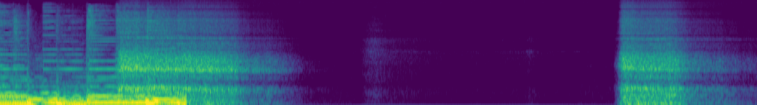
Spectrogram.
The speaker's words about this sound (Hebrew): אוקיי, okay, אז uh, אני מקווה שאתן במצב רוח טוב יחסית, ואם לא, בואו ננשום ביחד.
